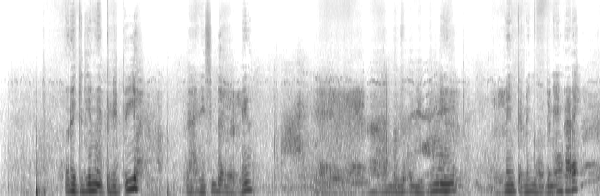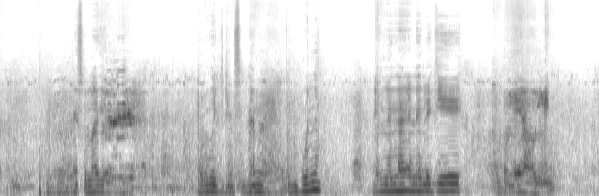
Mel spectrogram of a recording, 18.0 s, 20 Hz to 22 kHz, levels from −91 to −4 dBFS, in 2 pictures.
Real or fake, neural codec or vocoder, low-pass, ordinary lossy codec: fake; codec, 44.1 kHz, 1.7 kbps, Pupu-Codec; none; none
